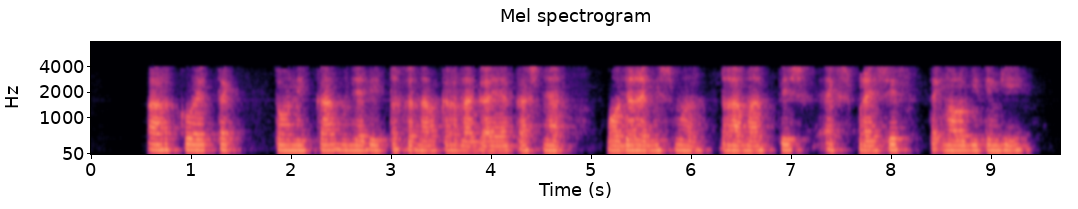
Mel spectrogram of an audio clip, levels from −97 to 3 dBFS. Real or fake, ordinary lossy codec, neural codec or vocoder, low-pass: real; AAC, 16 kbps; none; 7.2 kHz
